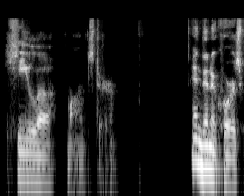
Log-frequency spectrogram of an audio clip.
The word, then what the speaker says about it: Gila: And in that case, we do not say Gila monster. We say Gila monster because in Spanish, the G sometimes has the English H sound, and this would be an example of that.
